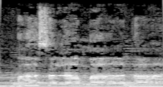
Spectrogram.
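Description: A man singing a Tagalog worship song into a handheld microphone, his voice wavering on held notes, over a steady low accompaniment note.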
